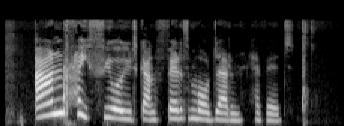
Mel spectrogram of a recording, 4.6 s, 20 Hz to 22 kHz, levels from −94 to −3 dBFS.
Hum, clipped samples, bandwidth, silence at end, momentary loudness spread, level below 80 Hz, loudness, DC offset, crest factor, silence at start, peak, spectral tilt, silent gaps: none; under 0.1%; 11.5 kHz; 0.55 s; 21 LU; -72 dBFS; -18 LUFS; under 0.1%; 18 dB; 0.45 s; -2 dBFS; -3 dB/octave; none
